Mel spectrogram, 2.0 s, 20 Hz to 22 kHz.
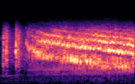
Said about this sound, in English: Looking like a slim turkey, 2 feet long and all black, the Highland Guan perches on a tree branch, whistles, and then glides on vibrating wings. The resulting wondrous sound is like no other.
